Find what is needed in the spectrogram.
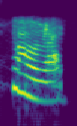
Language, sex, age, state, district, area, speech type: Kannada, female, 30-45, Karnataka, Koppal, urban, conversation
